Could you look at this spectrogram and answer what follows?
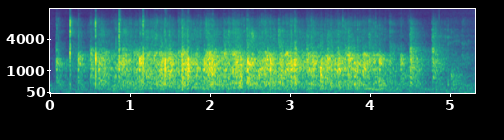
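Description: An audience at a concrete pavement preservation session applauds to welcome a speaker, a dense burst of clapping that swells quickly and holds steady for several seconds before tapering.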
